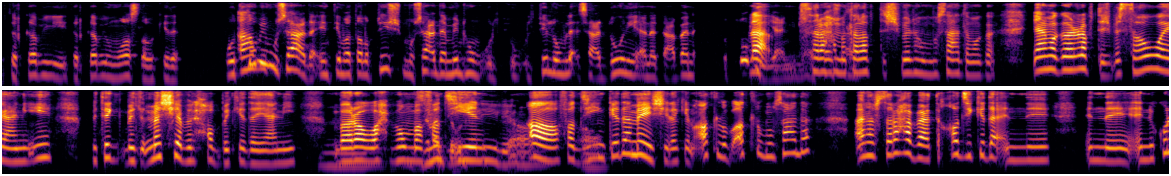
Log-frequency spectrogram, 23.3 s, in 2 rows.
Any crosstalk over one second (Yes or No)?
Yes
